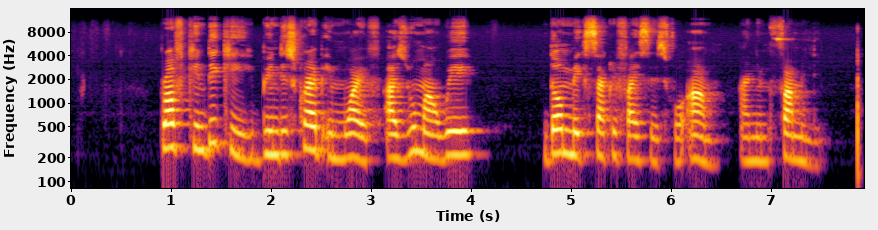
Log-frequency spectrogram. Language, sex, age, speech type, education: Nigerian Pidgin, female, 15-29, spontaneous, tertiary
